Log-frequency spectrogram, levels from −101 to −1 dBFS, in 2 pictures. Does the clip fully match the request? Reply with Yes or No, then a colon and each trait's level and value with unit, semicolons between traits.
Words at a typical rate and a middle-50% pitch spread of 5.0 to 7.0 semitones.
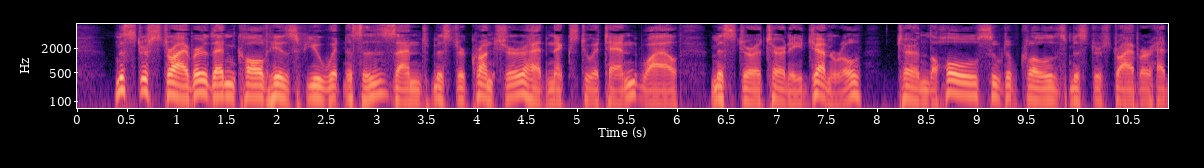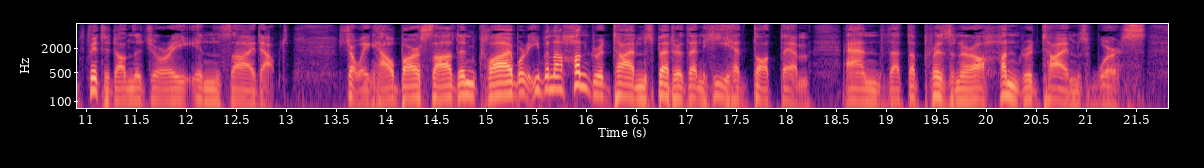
Yes: average, 155 wpm; average, 5.3 semitones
